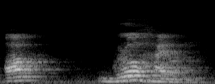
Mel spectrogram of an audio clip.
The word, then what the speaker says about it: অগ্রহায়ণ: অভিভাবকদের জন্য এটির উচ্চারণটি হবে, যেহেতু গয়ের অফলা আছে, এখানে বাড়তি একটি গ আসবে, অগ্রহায়ণ।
